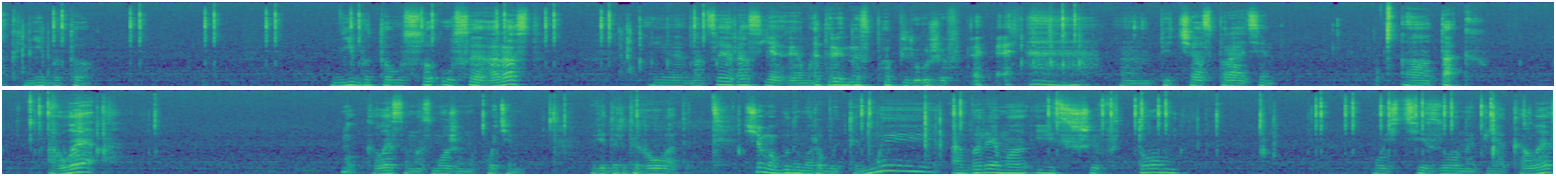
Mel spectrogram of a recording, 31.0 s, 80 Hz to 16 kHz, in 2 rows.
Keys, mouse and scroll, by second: 0.5 alt+click, 1.3 alt+click, 2.0 alt+click, 2.7 alt+click, 3.5 alt+click, 4.2 alt+click, 4.9 alt+click, 5.5 alt+click, 6.0 alt+click, 6.9 click, 17.1-20.1 middle drag, 21.2-24.1 middle drag, 24.1 click, 25.1 shift+click, 26.0 shift+click, 26.6 shift+click, 26.9 shift+click, 27.1 shift+click, 27.7 middle click, 28.7 shift+click, 29.0 shift+click, 29.3 shift+click, 29.7 shift+click, 30.0 shift+click, 30.3 shift+click.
